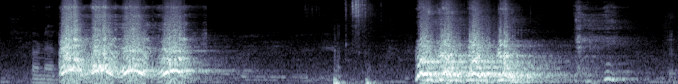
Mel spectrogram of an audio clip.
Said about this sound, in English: So as soon as you hear the bark, my friend, you are going to be on.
